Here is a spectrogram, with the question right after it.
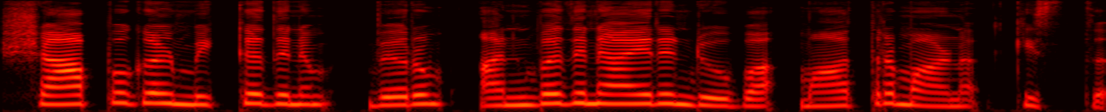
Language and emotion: Malayalam, neutral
